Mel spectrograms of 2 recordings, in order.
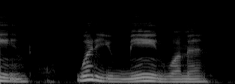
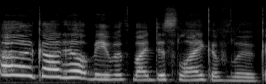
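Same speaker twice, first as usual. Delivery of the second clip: mock exasperated plea; 6 semitones higher, 9 dB louder than usual. Real, not acted. Exasperated plea about disliked character.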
